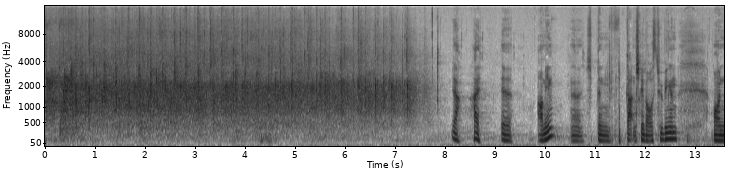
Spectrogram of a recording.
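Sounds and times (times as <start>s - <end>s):
sustained applause from a large audience: 0.0s - 7.9s
speech: 8.1s - 13.5s.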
